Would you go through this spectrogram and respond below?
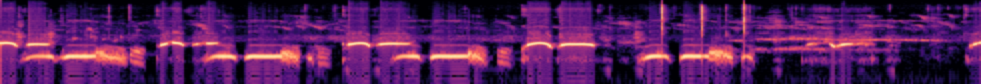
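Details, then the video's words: A spotted dove (দইল ঘুঘু) gives soft, hollow coos in short repeated phrases, low notes paired with higher ones, calling in time with finger taps; sharp taps or snaps break in near the end. "দইল ঘুঘুর অসম্ভব সুন্দর ডাক"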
